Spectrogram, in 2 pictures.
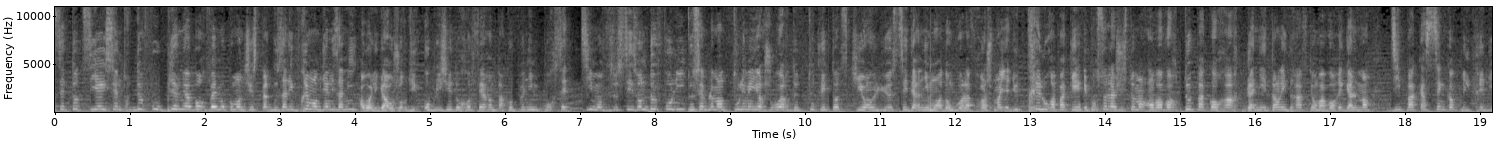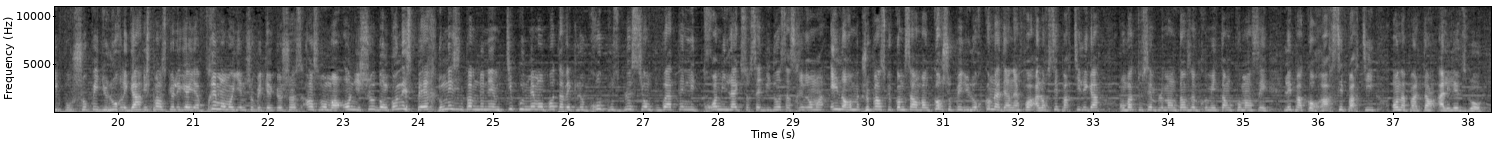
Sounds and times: Music: 0:00.0 - 0:38.3
Speech: 0:00.0 - 0:38.3.

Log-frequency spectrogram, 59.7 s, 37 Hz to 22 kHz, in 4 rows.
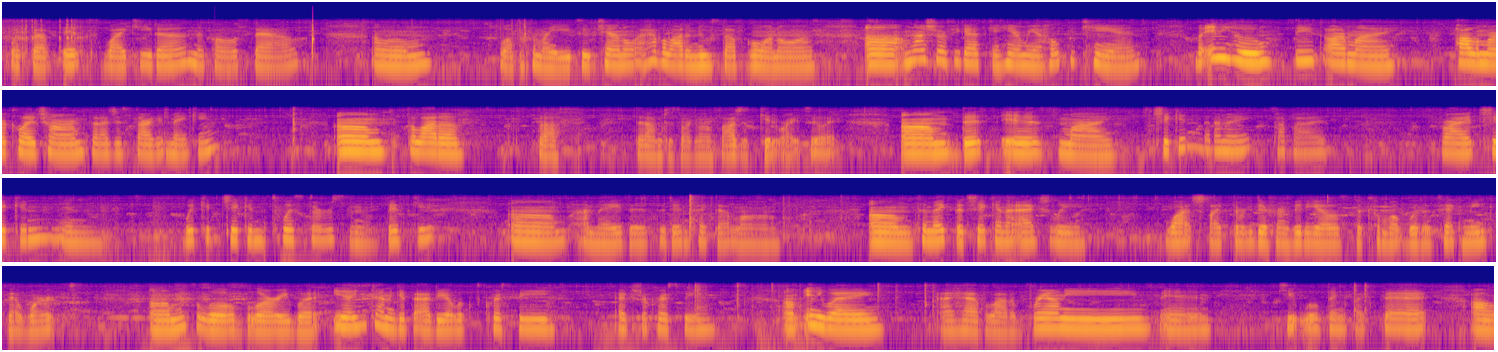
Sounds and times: Speech: 0:00.0 - 0:59.7.

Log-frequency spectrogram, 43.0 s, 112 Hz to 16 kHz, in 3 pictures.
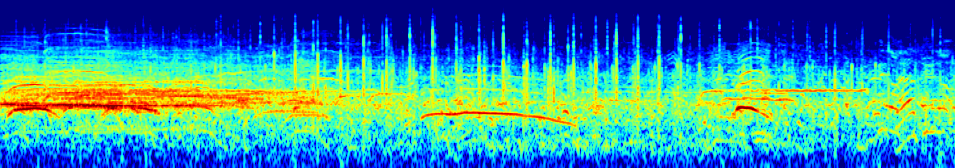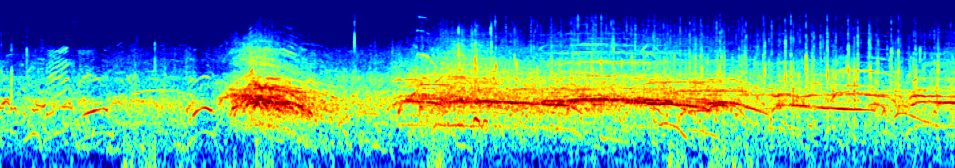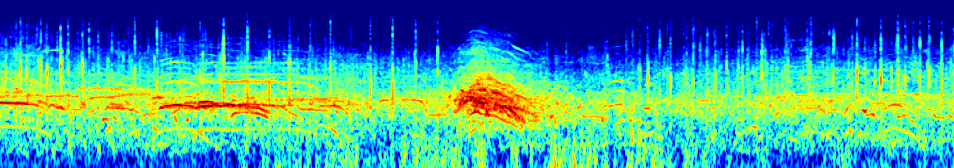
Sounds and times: Cheering: 0:00.0 - 0:42.9
Crowd: 0:00.0 - 0:42.9.

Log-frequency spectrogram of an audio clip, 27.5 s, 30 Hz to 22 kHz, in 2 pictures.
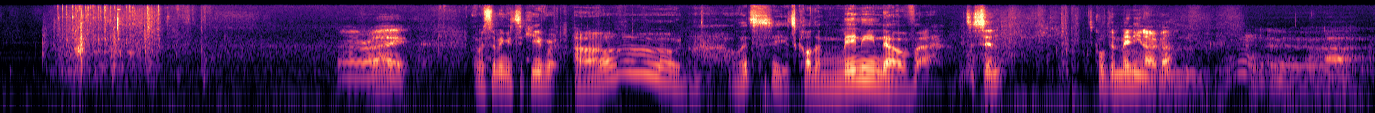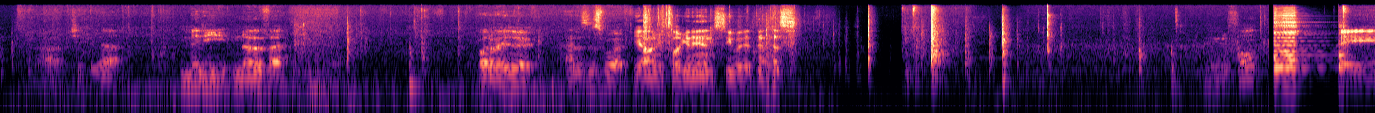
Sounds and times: Speech: 0:04.8 - 0:10.1.

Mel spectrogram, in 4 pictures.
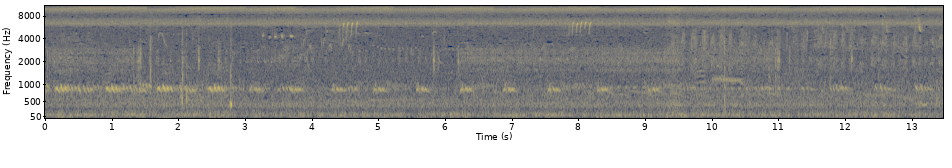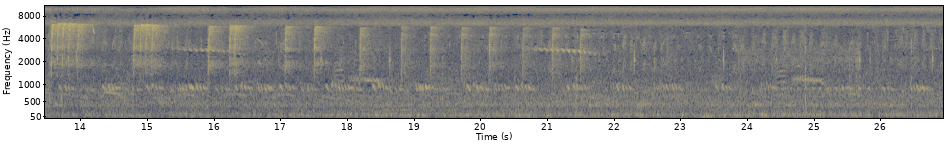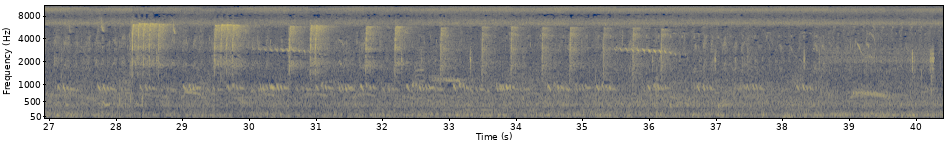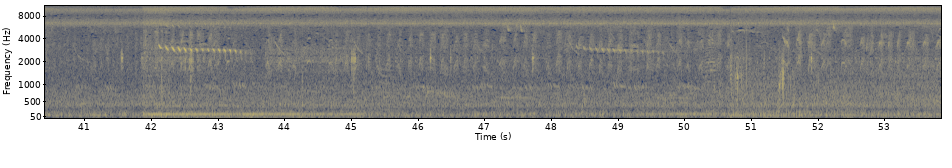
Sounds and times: Outside, rural or natural: 0:00.0 - 0:53.8.

